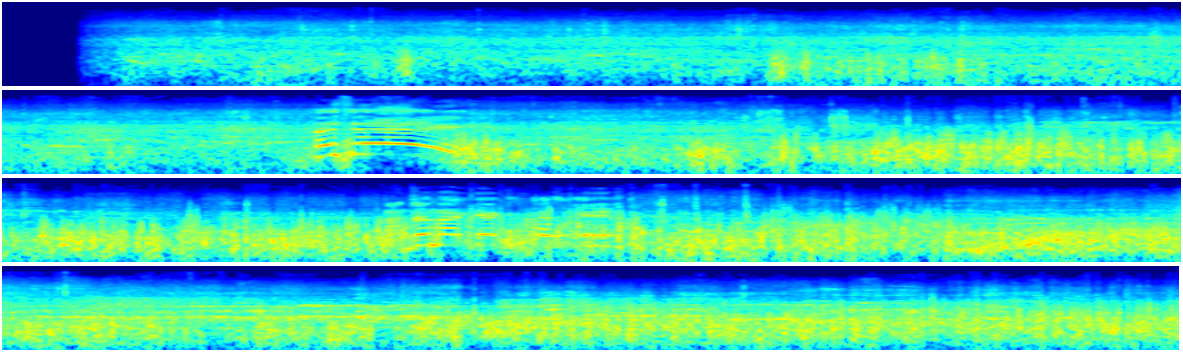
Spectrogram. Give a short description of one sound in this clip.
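Inline skate wheels roll and scrape on asphalt.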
